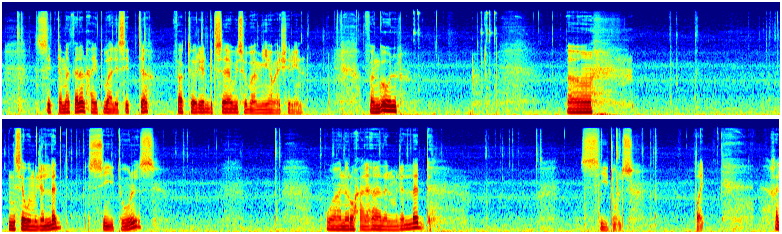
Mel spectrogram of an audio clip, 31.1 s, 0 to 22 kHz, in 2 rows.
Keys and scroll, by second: 0.0-1.1 typing, 2.2-2.8 typing, 3.9-6.2 typing, 13.3 shift+F4, 14.9-19.6 typing, 20.7-28.3 typing, 28.5 ctrl+l.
